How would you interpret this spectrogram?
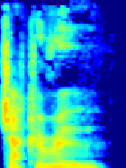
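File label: "jackaroo", British English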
